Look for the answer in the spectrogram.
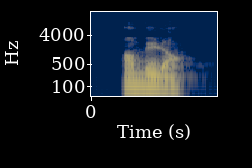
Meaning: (adjective) walking, strolling; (verb) present participle of ambuler
- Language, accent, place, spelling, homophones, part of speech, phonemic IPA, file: French, France, Lyon, ambulant, ambulants, adjective / verb, /ɑ̃.by.lɑ̃/, LL-Q150 (fra)-ambulant.wav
